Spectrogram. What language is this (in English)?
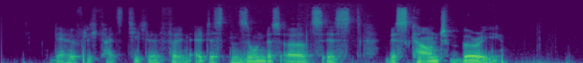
German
